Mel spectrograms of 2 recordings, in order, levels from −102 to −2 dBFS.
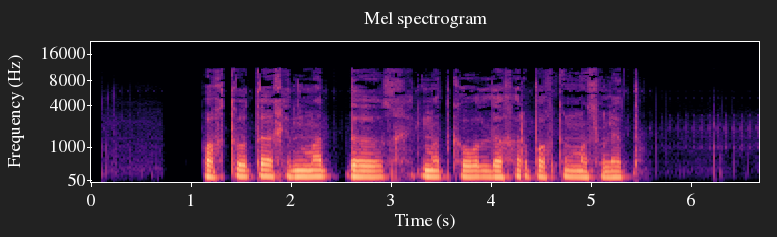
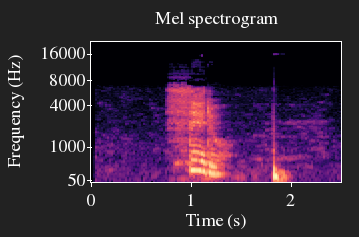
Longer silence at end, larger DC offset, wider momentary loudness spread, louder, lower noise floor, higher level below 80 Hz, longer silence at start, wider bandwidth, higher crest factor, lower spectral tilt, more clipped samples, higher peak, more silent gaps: first, 1.25 s vs 0.55 s; neither; second, 8 LU vs 17 LU; second, -22 LUFS vs -16 LUFS; first, -71 dBFS vs -63 dBFS; second, -62 dBFS vs -44 dBFS; first, 1.15 s vs 0.8 s; first, 11 kHz vs 7.6 kHz; about the same, 20 dB vs 18 dB; first, -8.5 dB/octave vs -6 dB/octave; neither; second, -4 dBFS vs 0 dBFS; neither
